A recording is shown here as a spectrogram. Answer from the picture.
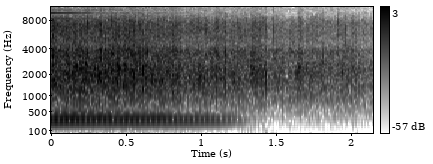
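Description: Audience applauding over the final held chord of the song, which stops just over a second in. The applause then fades away.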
